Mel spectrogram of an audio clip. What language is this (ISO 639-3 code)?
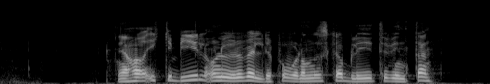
nor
